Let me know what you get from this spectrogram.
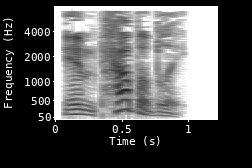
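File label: "impalpably", British English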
